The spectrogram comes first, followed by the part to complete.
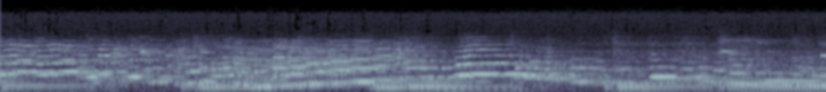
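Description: Clarinet playing a lively jazz melody live over bass and drums, with a quick upward run a little past halfway.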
